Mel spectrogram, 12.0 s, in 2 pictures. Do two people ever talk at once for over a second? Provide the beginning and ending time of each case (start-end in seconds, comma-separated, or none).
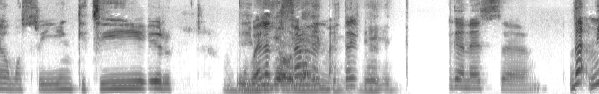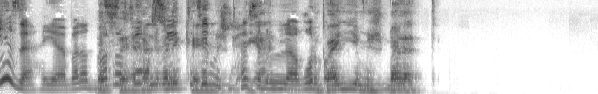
2.4-3.6, 6.9-9.3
